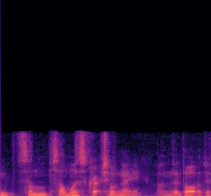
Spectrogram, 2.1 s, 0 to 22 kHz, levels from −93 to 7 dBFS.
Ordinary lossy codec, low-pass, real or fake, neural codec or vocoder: AAC, 32 kbps; 7.2 kHz; fake; codec, 16 kHz in and 24 kHz out, 0.6 kbps, FocalCodec, streaming, 2048 codes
